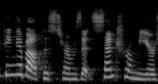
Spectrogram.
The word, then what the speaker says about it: centromere: about this terms that centromere sounds like the word center so if you even want it to say center mirror to help you remember that would be great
